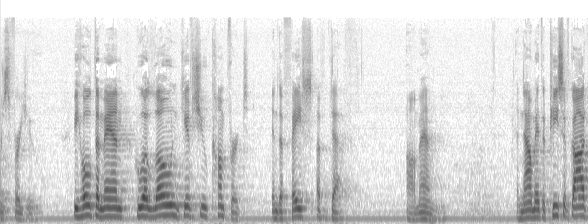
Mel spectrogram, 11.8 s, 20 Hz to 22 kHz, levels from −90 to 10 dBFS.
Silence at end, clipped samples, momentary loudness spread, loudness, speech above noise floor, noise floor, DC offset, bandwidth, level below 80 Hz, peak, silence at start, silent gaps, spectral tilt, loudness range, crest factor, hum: 0 s; under 0.1%; 20 LU; -28 LUFS; 25 dB; -52 dBFS; under 0.1%; 16 kHz; -68 dBFS; -10 dBFS; 0 s; none; -5 dB/octave; 14 LU; 18 dB; 60 Hz at -50 dBFS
